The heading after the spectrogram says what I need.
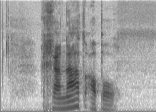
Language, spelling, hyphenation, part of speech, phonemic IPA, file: Dutch, granaatappel, gra‧naat‧ap‧pel, noun, /ɣraːˈnaːtˌɑpəl/, Nl-granaatappel.ogg
- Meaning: 1. the fruit pomegranate 2. the pomegranate plant (Punica granatum), which produces it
